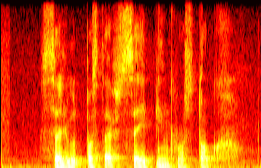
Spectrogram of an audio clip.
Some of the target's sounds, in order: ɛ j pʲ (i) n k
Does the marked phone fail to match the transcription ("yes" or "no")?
no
